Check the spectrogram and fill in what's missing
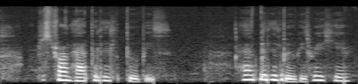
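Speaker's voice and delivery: hushed, high-pitched ASMR-style voice. Drawing on stream and talking like an ASMR video: Bob Ross voice. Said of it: "like I'm Bob Ross".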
